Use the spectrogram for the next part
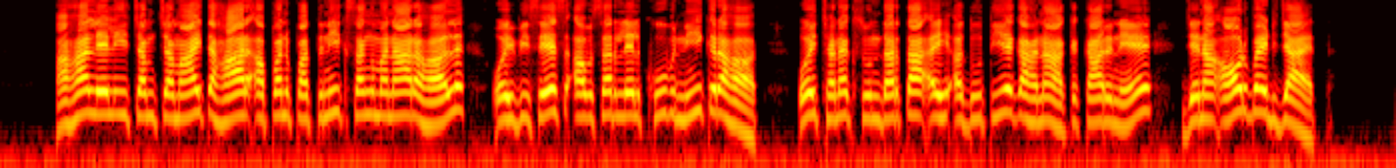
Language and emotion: Maithili, happy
